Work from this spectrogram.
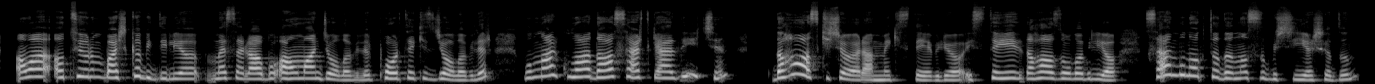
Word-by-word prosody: Ama 320 +5 +4
atıyorum 345 0 -1
başka 310 +4 +3
bir 295 -6 -3
dili 265 -1 -4
ya, 260 +1 -1
mesela 265 -2 +1
bu 275 +1 0
Almanca 275 -1 +3
olabilir, 210 0 -3
Portekizce 270 0 0
olabilir. 205 +5 -2 0.3
Bunlar 380 +7 +1
kulağa 355 -2 +2
daha 330 +3 +4
sert 330 -3 0
geldiği 295 +8 +1
için 395 +2 -7 0.4
daha 315 +5 +6 0.2
az 340 - +1
kişi 280 -1 -2
öğrenmek 205 -2 0
isteyebiliyor. 200 -1 -3
İsteği 280 +7 -2
daha 265 +2 +2
az 280 -2 +2
olabiliyor. 245 -7 -1 0.2
Sen 415 +3 +2
bu 445 - +2
noktada 335 -8 -1
nasıl 285 -2 -5
bir - - -3
şey 225 -1 -7
yaşadın 215 - -4
275 Hz, 150 wpm, -23 LUFS, 230-320 Hz, 0.4 s, daha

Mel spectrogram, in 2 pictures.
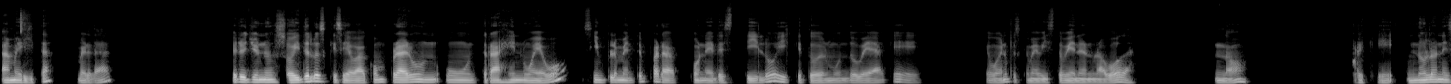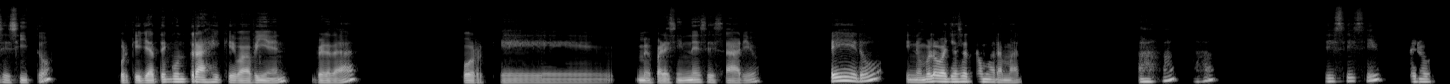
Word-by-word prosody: amerita, 100 - +2 0.2
¿verdad? - - -3 1.2
Pero 115 +1 +6
yo 110 0 +4
no 110 0 +5
soy 105 0 +5
de 130 +4 +6
los 140 -2 +4
que 110 -5 -4
se 95 -2 +2
va 90 0 +4
a - - -1
comprar 105 -1 +4
un 115 -1 +2
un 100 -1 0
traje 100 +2 +1
nuevo 95 -3 +1
simplemente 100 +1 -1
para 95 -8 0
poner 90 -2 -2
estilo 95 - -2
y 120 -4 0
que - - -8
todo 90 0 -1
el 85 - -4
mundo 90 0 -4
vea 90 +2 -2
que 100 -5 -8 0.6
que - - -9
bueno, 90 +7 -2
pues 110 -4 -11
que 90 - -10
me 85 - -1
visto 85 +1 -4
bien 90 -1 +1
en 85 -1 0
una 80 -1 -1
boda, 90 +1 0 0.8
¿no? 95 +8 -2 1.0
Porque, 90 0 -6
no 95 +2 +2
lo 115 +1 +4
necesito, 100 -2 -1 0.6
porque 90 - +1
ya 95 0 +5
tengo 120 +2 +3
un 120 - +3
traje 115 -2 +5
que 100 -1 0
va 90 -1 +4
bien, 95 -3 0 0.2
¿verdad? 90 -2 0 1.0
Porque 80 -3 -5 0.2
me 95 -3 +1
parece 80 +3 0
innecesario, 100 - -1 0.7
pero 170 - +4 0.2
y 110 - -3
no 105 -1 +1
me 120 - +5
lo 140 - +6
vayas 125 -1 +5
a 130 - +5
tomar 125 -3 -1
a 105 - 0
mal 100 +1 -3 1.1
Ajá, 130 - 0 0.2
ajá. 165 - -5 1.1
Sí, 140 - -3
sí, 150 +3 -5
sí, 205 +7 -1 0.2
pero 130 0 -2
100 Hz, 150 wpm, -24 LUFS, 90-115 Hz, 1.2 s, Pero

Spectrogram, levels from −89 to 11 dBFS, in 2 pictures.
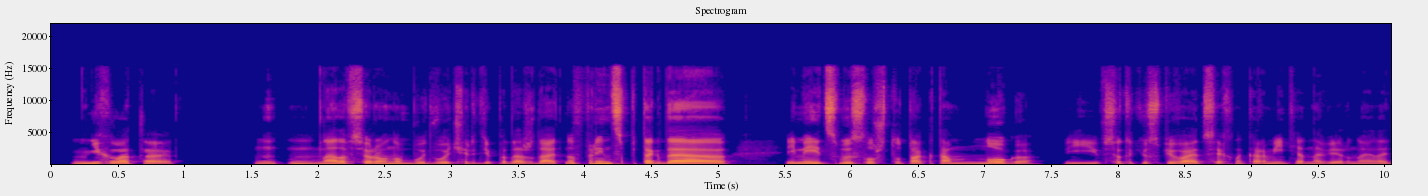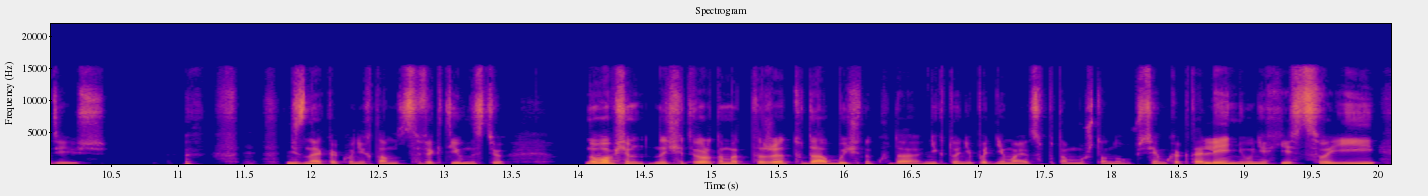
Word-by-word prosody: Не 120 -1 -1
хватает. 95 -6 0 0.6
М-м, 125 - -8
надо 110 +2 +4
всё 120 - +2
равно 110 -1 +1
будет 105 -2 -6
в 100 - -9
очереди 100 -1 -5
подождать, 95 +9 0
но 195 - -1
в 200 - -18
принципе 225 -3 +4
тогда 150 -6 +7 0.4
имеет 140 -3 +1
смысл, 125 -2 +4
что - - -8
так - - -1
там 100 - 0
много, 100 - -1 0.2
и 95 -1 -10
всё-таки - - -7
успевают - - +1
всех - - -4
накормить, 120 +11 -6
я, 105 - -1
наверное, 90 -1 -7
надеюсь. 90 -1 -8 1.4
Не 125 - -1
знаю, 105 -3 +4
как 95 - -9
у - - -5
них 95 -1 -9
там 95 0 -4
с 95 +3 +2
эффективностью. 120 - -4 0.6
Ну, 175 - +3
в - - +8
общем, 190 -4 +4
на 135 +1 -5
4 130 -6 -1
этаже, 140 - 0
туда 115 - +1
обычно, 100 0 -2
куда 95 -2 -4
никто 100 +2 -8
не 95 -1 -7
поднимается, 95 -3 -5
потому 95 +1 -11
что, 90 - -10
ну, 90 -1 -12
всем - - -5
как-то 100 - -4
лень, 170 - +3
у 115 - -4
них 100 -1 -7
есть 100 - +3
свои 165 - +2
105 Hz, 175 wpm, -26 LUFS, 95-135 Hz, 1.4 s, в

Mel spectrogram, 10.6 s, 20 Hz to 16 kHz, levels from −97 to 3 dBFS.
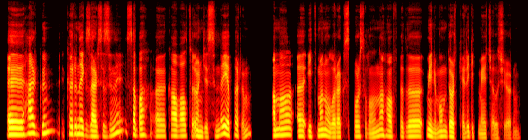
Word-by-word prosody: Eee, 175 -1 +8
her 205 +1 +5
gün 220 +8 -3 0.2
karın 190 0 +2
egzersizini 145 - 0
sabah, 160 -4 0
ııı, 140 0 -1
kahvaltı 145 0 +1
öncesinde 135 - -1
yaparım, 160 0 0 0.4
ama, 160 +3 +2
eee, 140 0 +2
idman 145 +4 -1
olarak 115 -4 -1
spor 130 0 -4
salonuna 125 +5 -4
haftada 130 0 0
minimum 130 -2 -1
4 125 -2 +3
kere 125 - -6
gitmeye 100 -5 -7
çalışıyorum. 85 0 -12
140 Hz, 125 wpm, -25 LUFS, 125-170 Hz, 0.4 s, Eee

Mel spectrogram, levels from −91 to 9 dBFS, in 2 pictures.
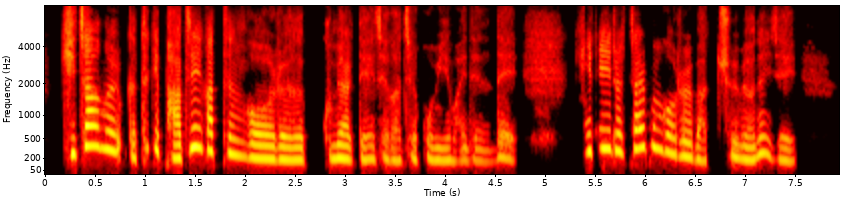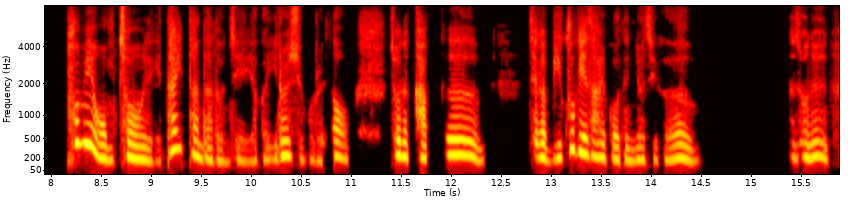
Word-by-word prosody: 기장을 370 +8 +6
그러니까 300 -9 +1
특히 330 - -2
바지 335 - +3
같은 270 -7 +1
거를 185 -3 +2 0.2
구매할 190 -1 0
때 180 +2 -6
제가 175 -1 -7
제일 180 - -6
고민이 170 -2 -5
많이 170 +1 -11
되는데. 170 +3 -10 0.7
길이를 305 0 +2
짧은 345 +4 +2
거를 240 -7 0
맞추면은 190 +5 -4
이제 175 -8 -8 0.7
품이 425 -3 +6
엄청 190 - +2
이렇게 160 -1 -8
타이트하다든지 180 - -3
약간 175 +2 -12
이런 230 +5 +2
식으로 175 -5 -9
해서 205 +2 -3 0.4
저는 235 -5 +3
가끔 230 -1 +2 0.4
제가 210 -2 +2
미국에 265 - +3
살거든요 180 -6 -2
지금. 180 -1 -4 0.9
그 200 -2 -12
저는 210 0 -1
200 Hz, 320 characters per minute, -22 LUFS, 175-255 Hz, 0.9 s, 기장을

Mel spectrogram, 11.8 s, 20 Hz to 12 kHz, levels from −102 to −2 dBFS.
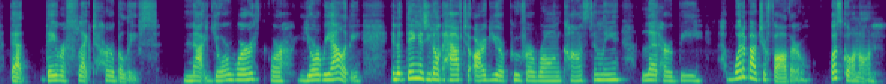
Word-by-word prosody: that - - +2 0.2
they 195 -2 +2
reflect 185 -1 -3
her 185 -2 -1
beliefs, 155 -3 -8 0.3
not 180 -1 -1
your 185 +3 0
worth 215 +2 +2
or 175 -1 -1
h - - -29
your 205 +2 +4
reality, 220 -5 +3 0.4
and, 235 - +4
the 235 - +4
thing 265 +4 +5
is, 260 -3 +3
you 225 - +1
don't 220 -1 +3
have 210 0 +4
to - - -5
argue 200 +3 +2
or 185 - -2
prove 195 +2 -5
her 180 -1 -2
wrong 175 0 -2
constantly, 210 +5 -3 0.3
let 205 0 0
her 180 -2 -2
be, 175 0 -8 0.2
h - - -12
what 255 +7 +3
about 285 -7 +5
your 215 - -3
father? 145 -9 +1 0.3
What's 270 +1 +4
going 195 - -1
on? 160 - -5
200 Hz, 190 wpm, -24 LUFS, 180-220 Hz, 0.4 s, thing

